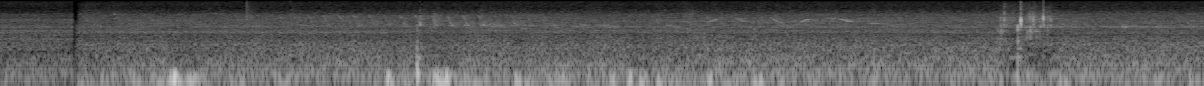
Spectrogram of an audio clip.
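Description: Small forest birds calling: a quick high trill about two seconds in and a few short high chirps, with a sharp click about five seconds in. Irregular low rumbles of wind on the microphone run underneath.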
